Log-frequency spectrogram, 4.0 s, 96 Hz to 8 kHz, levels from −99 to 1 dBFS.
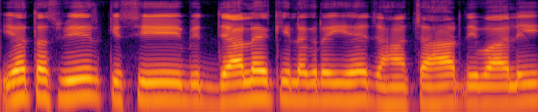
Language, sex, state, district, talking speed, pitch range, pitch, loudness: Hindi, male, Uttar Pradesh, Hamirpur, 165 wpm, 140-160 Hz, 155 Hz, -21 LUFS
